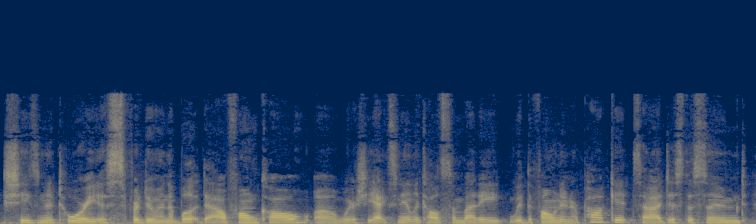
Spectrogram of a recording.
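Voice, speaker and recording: A woman's voice: sits low, steady tone, normal speed, few pauses, a little hiss or hum. A woman interviewed as a friend, speaking earnestly and sincerely. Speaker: friend of the victim.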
